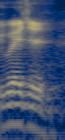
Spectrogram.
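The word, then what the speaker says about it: Özil: 외질. 근데 이거 오질이잖아. 오질. 근데 그 독일애들 보면은 여기 이제 점이 두 개 찍혀 있거든. 이걸 뭐라고 하냐면 움라우트라고 그래.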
